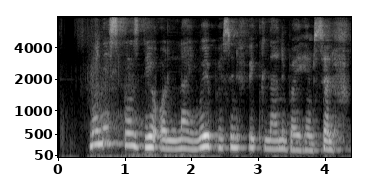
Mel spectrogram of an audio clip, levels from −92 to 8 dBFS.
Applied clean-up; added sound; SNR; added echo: neural separator model SepFormer DNS4.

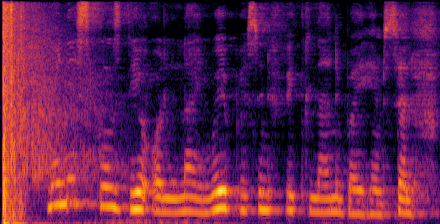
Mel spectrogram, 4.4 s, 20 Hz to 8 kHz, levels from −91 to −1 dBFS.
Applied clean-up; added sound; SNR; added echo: none; Gunshot, gunfire; 3 dB; reverberation time 0.5 s.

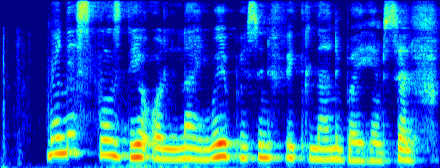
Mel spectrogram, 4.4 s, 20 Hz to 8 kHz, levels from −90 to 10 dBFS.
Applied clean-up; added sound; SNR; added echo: neural mask model DeepFilterNet 3.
